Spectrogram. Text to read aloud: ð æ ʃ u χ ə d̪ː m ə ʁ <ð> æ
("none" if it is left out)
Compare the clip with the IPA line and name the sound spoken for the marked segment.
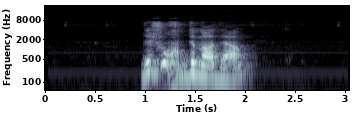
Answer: ð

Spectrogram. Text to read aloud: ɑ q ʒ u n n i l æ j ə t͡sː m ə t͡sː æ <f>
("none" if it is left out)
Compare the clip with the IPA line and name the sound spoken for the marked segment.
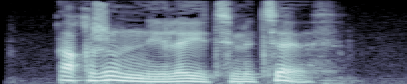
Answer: θ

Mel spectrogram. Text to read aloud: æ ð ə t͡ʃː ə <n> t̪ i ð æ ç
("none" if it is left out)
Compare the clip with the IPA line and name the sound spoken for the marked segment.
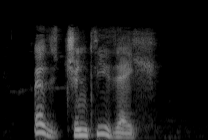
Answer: n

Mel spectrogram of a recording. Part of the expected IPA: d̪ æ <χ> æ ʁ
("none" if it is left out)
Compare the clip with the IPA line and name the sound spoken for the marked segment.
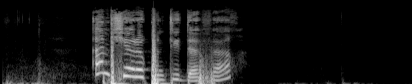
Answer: f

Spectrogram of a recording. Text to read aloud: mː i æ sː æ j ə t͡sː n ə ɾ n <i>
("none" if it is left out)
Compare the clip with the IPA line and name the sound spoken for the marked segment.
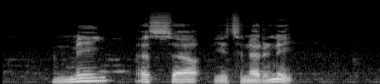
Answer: i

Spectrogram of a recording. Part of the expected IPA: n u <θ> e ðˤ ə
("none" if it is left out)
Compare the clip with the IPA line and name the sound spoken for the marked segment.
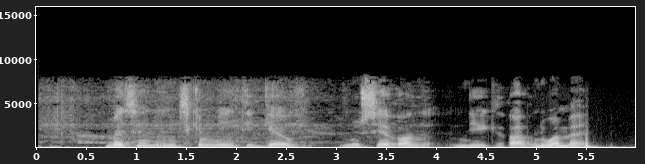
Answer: s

